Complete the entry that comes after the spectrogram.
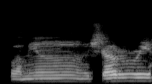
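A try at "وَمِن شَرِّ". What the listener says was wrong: Tebel ya? Tuh, cenderung tebel lagi.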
